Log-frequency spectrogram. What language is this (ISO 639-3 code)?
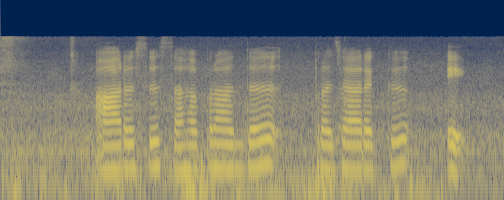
mal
